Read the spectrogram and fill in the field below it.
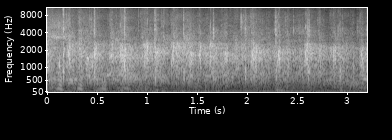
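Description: An audience at an international symposium on countering organized crime in Africa applauds steadily, a dense wash of many hands clapping at moderate loudness that continues evenly for a few seconds.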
